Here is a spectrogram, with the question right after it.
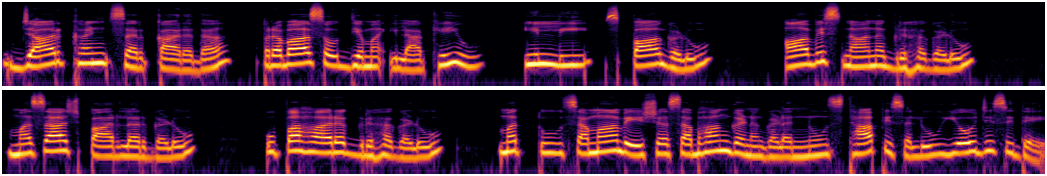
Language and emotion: Kannada, neutral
